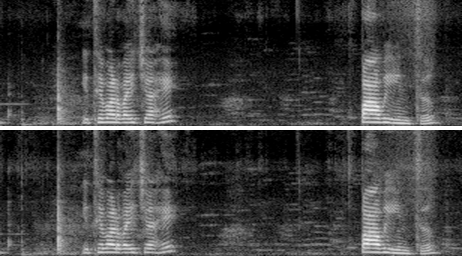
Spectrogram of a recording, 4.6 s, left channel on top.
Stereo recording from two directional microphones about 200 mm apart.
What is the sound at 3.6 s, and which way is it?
Speech, 20° left (ahead or behind).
